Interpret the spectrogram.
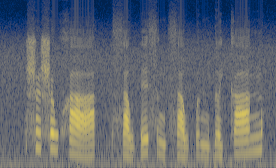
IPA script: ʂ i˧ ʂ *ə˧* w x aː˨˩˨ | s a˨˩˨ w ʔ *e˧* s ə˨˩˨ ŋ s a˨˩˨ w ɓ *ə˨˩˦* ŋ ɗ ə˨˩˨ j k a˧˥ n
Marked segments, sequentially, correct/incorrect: correct, correct, incorrect: ə˨˩

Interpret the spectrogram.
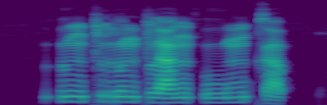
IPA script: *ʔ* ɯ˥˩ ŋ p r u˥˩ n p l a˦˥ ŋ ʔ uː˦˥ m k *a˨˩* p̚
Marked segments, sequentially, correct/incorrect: correct, correct

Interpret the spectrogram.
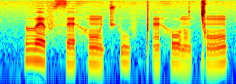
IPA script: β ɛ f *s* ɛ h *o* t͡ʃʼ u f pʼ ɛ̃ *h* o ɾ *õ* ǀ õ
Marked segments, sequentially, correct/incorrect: correct, incorrect: õ, correct, correct

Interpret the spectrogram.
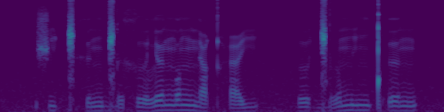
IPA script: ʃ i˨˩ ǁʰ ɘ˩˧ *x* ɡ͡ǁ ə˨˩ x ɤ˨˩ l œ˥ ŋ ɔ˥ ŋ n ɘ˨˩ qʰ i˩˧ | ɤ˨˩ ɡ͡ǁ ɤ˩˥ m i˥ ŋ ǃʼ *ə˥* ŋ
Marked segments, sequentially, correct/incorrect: incorrect: ŋ, correct

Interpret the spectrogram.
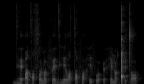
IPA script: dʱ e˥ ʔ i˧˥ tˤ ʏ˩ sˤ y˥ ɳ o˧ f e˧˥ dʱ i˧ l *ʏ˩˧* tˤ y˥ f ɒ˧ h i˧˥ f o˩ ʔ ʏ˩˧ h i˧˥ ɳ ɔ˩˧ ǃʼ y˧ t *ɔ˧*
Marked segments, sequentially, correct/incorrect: correct, correct

